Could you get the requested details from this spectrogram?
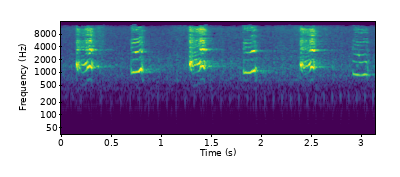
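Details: Grey-cowled wood rail answering playback in the botanical garden of Unesp's biosciences institute at Botucatu, Brazil: loud rhythmic notes alternating between a higher, fluttering note and a lower, rising one, about two per second, repeated steadily.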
